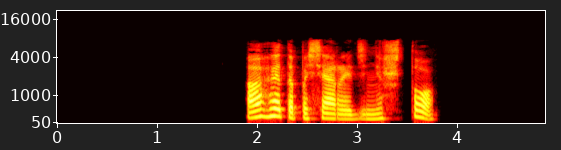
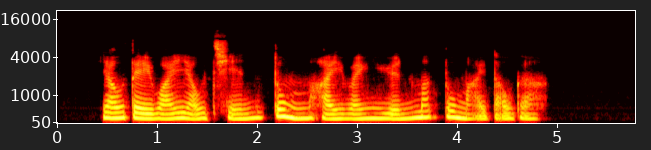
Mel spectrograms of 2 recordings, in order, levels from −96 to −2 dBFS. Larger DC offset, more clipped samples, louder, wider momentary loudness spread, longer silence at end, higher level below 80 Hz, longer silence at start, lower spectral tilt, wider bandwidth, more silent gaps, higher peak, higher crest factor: neither; neither; first, -19 LUFS vs -22 LUFS; about the same, 11 LU vs 9 LU; first, 1.1 s vs 0.95 s; about the same, -68 dBFS vs -70 dBFS; first, 1.9 s vs 0.45 s; second, -4.5 dB/octave vs -8 dB/octave; about the same, 7.8 kHz vs 7.4 kHz; first, 3.49-3.55 s vs none; first, -2 dBFS vs -6 dBFS; about the same, 20 dB vs 16 dB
